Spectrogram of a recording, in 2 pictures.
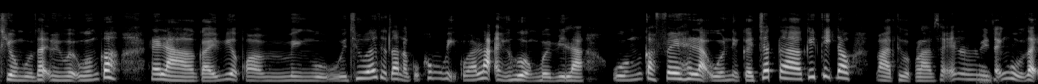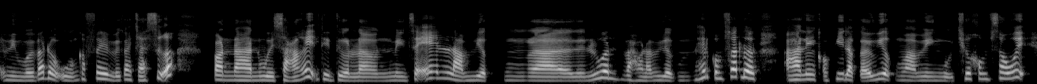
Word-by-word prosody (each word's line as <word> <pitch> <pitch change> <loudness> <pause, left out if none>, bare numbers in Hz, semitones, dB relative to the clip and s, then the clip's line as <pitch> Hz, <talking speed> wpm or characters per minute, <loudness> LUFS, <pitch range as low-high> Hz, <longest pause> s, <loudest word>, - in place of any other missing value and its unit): chiều 225 -4 +3
ngủ 185 -2 -6
dậy 215 - +3
mình 190 -1 -7
mới 190 - 0
uống 205 +4 -5
cơ. 330 -1 +8 0.3
Hay 240 0 +4
là 185 -5 +4
cái 170 0 0
việc 235 +6 -2
mà 180 -2 -1
mình 180 +1 -9
ngủ 175 -2 -6
buổi 185 - -7
trưa 280 +8 -2
ấy, 315 +2 +4
thực 290 -5 -6
ra 255 0 +4
là 185 - -4
cũng - - -13
không 285 -2 -8
bị - - -8
quá 205 0 -2
là 280 - +6
ảnh 210 -2 +1
hưởng 200 -5 +1
bởi 170 -1 -2
vì 180 +2 -4
là 180 -2 +3 0.3
uống 200 +5 -5
cà 270 - +3
phê 265 +4 +5
hay 250 0 +1
là 235 - +7
uống 190 +1 -3
những 195 -4 -10
cái 190 +1 -1
chất, 325 +9 +3
a, 270 -5 +7
kích 345 +6 -2
thích 370 -5 -1
đâu. 300 -3 +7 0.3
Mà 195 -3 +1
thường 185 -1 -7
là 170 -1 -2
sẽ - - -7 0.2
mình 205 -2 -6
sẽ - - -1
ngủ 265 -8 -4
dậy - - +5
mình 190 -2 -8
mới 185 0 -2
bắt 265 +7 +1
đầu - - +1
uống 185 -1 -7
cà 245 - -9
phê 255 +1 +1
với 190 -4 -7
cả 230 - -2
trà 195 -3 -3
sữa. 190 - +3 0.4
Còn, 210 -3 +2
à, 190 -1 +4
buổi 190 0 -3
sáng 185 0 -1
ấy - - +1
thì 230 - -3
thường 185 -2 -2
là 175 -1 -1
mình 185 -1 -8
sẽ 290 +11 +1
làm 205 -10 0
việc, 190 -2 -2 0.4
ờ, 180 -1 +4
luôn, 235 - 0
vào 205 -4 -5
làm 175 +1 -5
việc 185 -3 -2 0.2
hết 315 +9 -3
công 290 -1 -3
suất 350 +4 +5
luôn. 305 -4 +7 0.3
À, 220 +2 +4
nên 235 +1 -1
có 190 - -10
khi 250 +6 -7
là 215 - +3
cái 170 -2 0
việc 245 +4 +1
mà 190 -2 -2
mình 185 0 -8
ngủ 170 -2 -8
trưa 260 - -2
không 255 -1 -8
sâu 270 +3 +1
ấy, 325 - +2
200 Hz, 280 wpm, -24 LUFS, 180-255 Hz, 0.4 s, cơ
